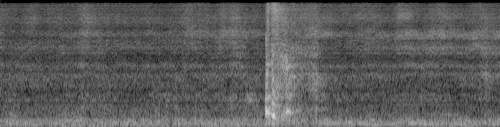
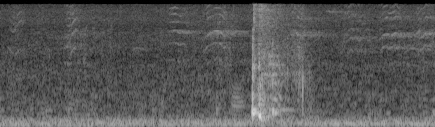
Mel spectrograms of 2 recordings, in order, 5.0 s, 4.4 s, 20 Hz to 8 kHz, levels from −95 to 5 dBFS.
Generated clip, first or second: first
